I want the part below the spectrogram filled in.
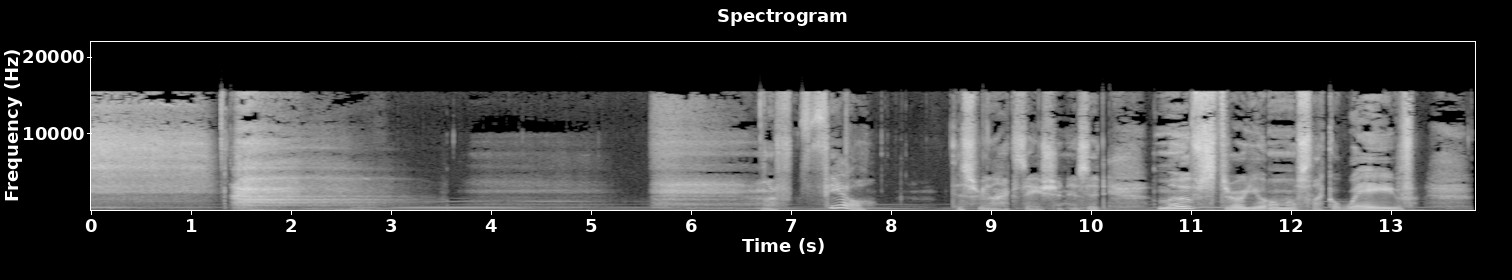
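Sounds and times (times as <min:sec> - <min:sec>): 
slow deep breathing during a guided relaxation: 0:00.0 - 0:06.8, 0:13.4 - 0:13.8
speech: 0:06.7 - 0:07.9, 0:08.7 - 0:13.7.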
